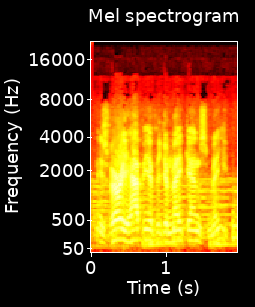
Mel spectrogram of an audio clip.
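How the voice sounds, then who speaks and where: An actor playing a young soda fountain clerk, sarcastic and wry, in 1950s film acting. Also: male voice, on the high side, fast talker, close to an everyday voice. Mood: doubtful. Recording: dull old film soundtrack with music.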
